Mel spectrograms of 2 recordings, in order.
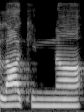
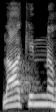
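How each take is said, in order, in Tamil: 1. இந்தச் சொல் நிறுத்துவதற்கு முன் நெடில் உயிரில் முடியும். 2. இந்தச் சொல் குறில் உயிரில் முடிந்து தொடர்ந்து செல்லும். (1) "அந்த இடத்துல நீங்க நிறுத்தினீங்கன்னா" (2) "சேர்த்து ஒரு டைம்ல அந்த அலிஃபை என்ன செய்யக்கூடாது, உச்சரிக்க கூடாது"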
